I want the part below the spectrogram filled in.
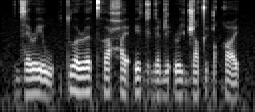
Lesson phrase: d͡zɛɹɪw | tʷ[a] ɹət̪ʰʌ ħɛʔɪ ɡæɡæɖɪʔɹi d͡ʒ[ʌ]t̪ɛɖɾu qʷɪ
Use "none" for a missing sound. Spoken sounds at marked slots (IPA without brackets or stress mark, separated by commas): ʌ, ɑ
